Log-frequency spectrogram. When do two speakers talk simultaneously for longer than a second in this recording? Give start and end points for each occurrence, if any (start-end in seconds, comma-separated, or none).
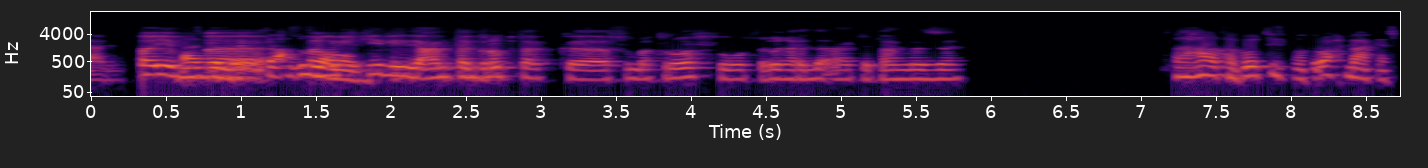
0.7-1.9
